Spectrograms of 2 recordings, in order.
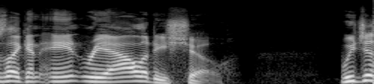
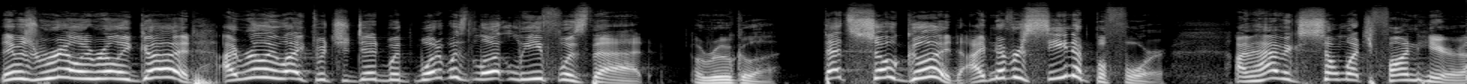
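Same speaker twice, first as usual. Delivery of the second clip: gushing judge; 7 semitones higher than usual. Acted. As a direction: rave without any criticism. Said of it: "me as a judge".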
